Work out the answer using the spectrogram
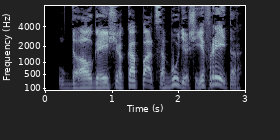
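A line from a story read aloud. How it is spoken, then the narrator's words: Angry bark. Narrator (Russian): зло гаркнул Клаус Мария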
